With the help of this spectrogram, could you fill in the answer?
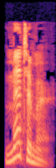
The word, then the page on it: metamer: British English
